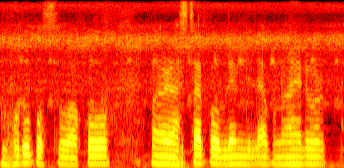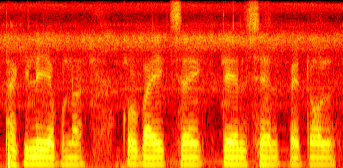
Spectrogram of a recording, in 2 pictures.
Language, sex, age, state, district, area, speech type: Assamese, male, 18-30, Assam, Lakhimpur, rural, spontaneous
